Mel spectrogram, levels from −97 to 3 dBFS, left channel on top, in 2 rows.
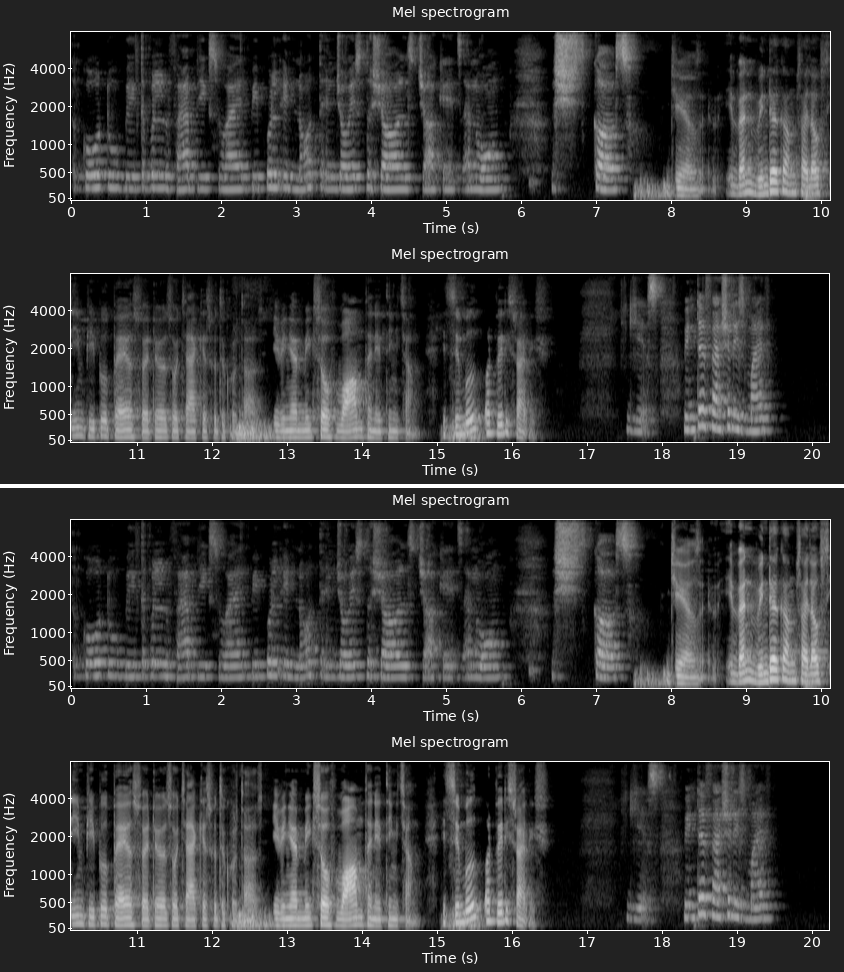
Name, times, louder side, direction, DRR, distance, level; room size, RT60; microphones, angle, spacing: voice 1, 0.0-8.0 12.2-12.8 15.0-15.6 17.0-17.3 17.5-19.4, left 2 dB, 30° left, 3.1 m, -38 dB
voice 2, 8.0-12.6 12.8-14.7 15.1-16.4, right 4 dB, 60° right, 0.6 m, -28 dB
16.0 x 10.0 x 4.6 m
head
